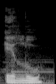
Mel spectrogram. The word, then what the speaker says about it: Ilu: apelando ao Deus supremo el pronunciado elu em ugaritico que reside na nascente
